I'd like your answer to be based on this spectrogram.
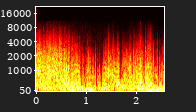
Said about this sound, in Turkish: Bugünse meteorolojinin en önemli uyarısı lodos fırtınası ile ilgili.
